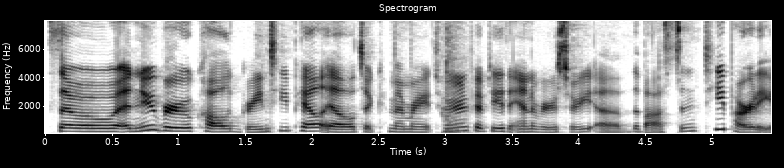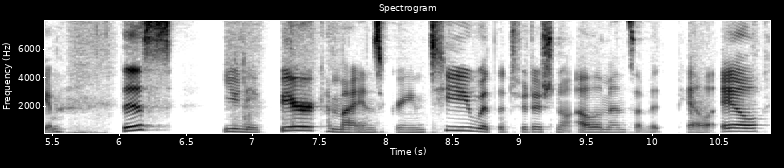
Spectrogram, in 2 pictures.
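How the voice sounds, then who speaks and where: Woman podcast cohost, smooth clear voice, jokey and into it, casual chat. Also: mid-range voice, expressive, brisk. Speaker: podcast co-host. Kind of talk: casual chat with read-out news items.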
